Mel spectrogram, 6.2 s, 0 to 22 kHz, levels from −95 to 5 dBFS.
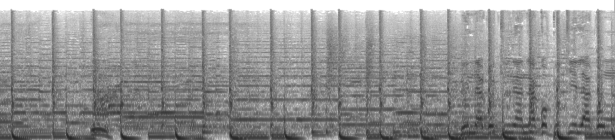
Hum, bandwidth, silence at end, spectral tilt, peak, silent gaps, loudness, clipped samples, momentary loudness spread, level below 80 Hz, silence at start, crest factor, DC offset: none; 17 kHz; 0 s; -5 dB/octave; -2 dBFS; none; -17 LUFS; under 0.1%; 3 LU; -20 dBFS; 0 s; 16 dB; under 0.1%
